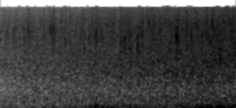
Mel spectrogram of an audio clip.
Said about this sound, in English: Then these atmospheric rivers, waterfalls straight out of the sky is what they are. I talk to my friends in California, they say, this isn't rain.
